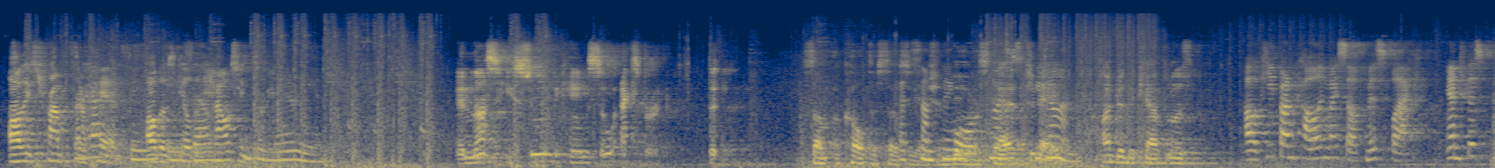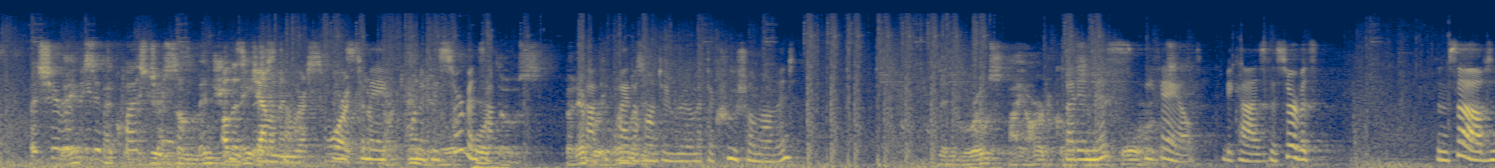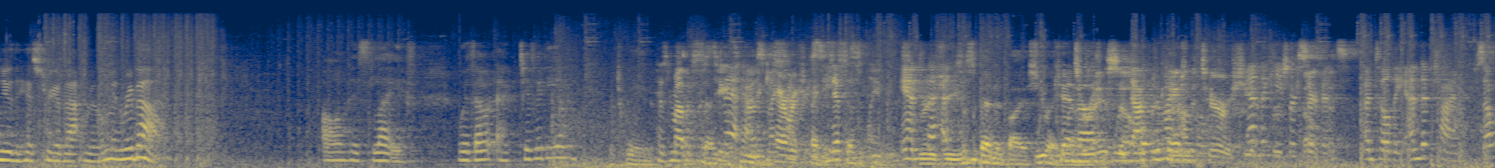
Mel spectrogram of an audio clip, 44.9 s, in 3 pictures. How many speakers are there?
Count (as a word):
nine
